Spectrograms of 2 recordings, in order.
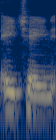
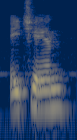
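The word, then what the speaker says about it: Achane: Everybody's saying A-Chain, and they got moved to what was it? A-Chan.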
